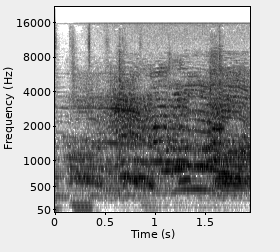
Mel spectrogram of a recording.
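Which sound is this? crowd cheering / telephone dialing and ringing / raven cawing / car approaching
crowd cheering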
